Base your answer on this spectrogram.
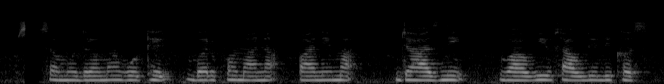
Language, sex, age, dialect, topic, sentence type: Marathi, female, 25-30, Northern Konkan, agriculture, statement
